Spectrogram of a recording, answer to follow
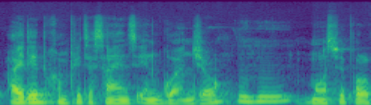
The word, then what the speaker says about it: Guangzhou: So I did computer science in Guangzhou. Most people call it Guangzhou. But just for the people out there, ZH always is pronounced as J in Chinese. Yes. So which makes it Guangzhou.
